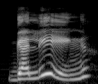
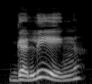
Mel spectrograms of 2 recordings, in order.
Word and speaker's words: galing: So, galing the emphasis is on the first syllable that means coming from. David Jr. on Instagram just asked the same question, too. Galing means good or great. So if the emphasis is on the second syllable, galing that means good or great or excellent.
